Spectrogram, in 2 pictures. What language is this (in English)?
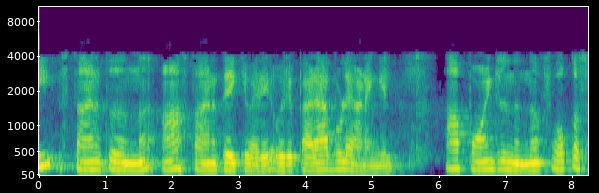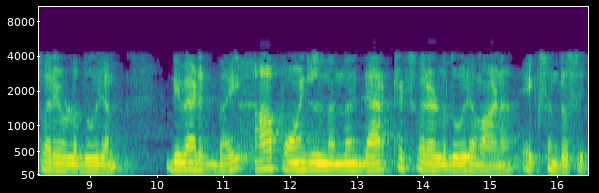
Malayalam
